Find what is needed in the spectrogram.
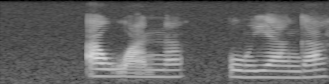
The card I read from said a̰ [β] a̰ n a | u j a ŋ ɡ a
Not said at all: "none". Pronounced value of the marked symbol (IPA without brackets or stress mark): w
